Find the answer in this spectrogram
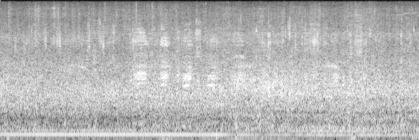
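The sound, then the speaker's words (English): Ducks being fed at a pond quack and honk in a busy, overlapping chorus, with calls coming steadily throughout and a constant low hum running underneath. “Do you think we fed ducks for enough for one podcast?”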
